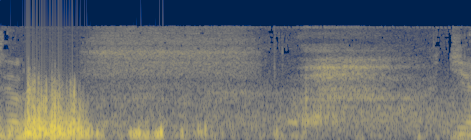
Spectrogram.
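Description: A man's voice says a single short word, then faint background noise with a soft high hiss.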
